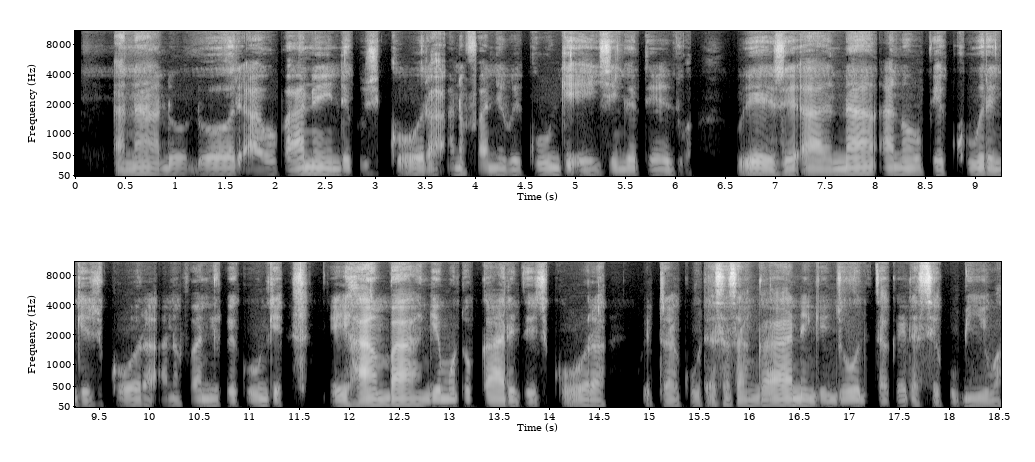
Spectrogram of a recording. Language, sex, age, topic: Ndau, male, 18-24, health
